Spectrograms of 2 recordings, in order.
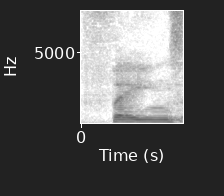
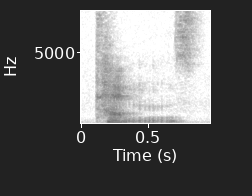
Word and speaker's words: Thames: It's completely irregular. It's not Thames, it's not Tames, Thems, it's Tems.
